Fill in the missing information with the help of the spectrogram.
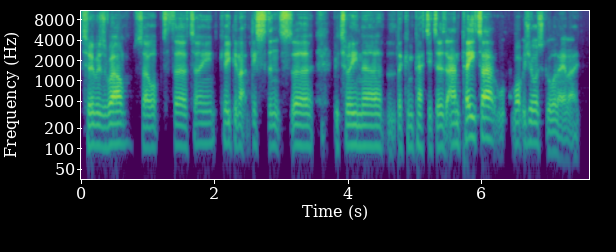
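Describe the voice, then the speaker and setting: A man from England with a Birmingham accent hosts a casual football quiz, chatty and self-deprecating, often stumbling and restarting sentences. His voice is lowish and a little mellow at a moderate pace. The studio recording is clean, with no room sound.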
